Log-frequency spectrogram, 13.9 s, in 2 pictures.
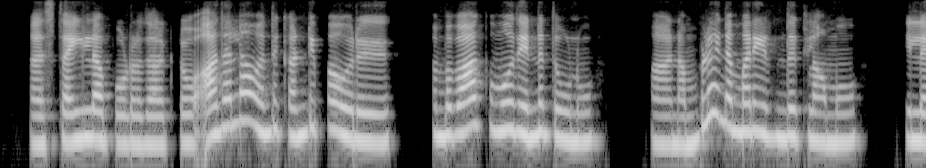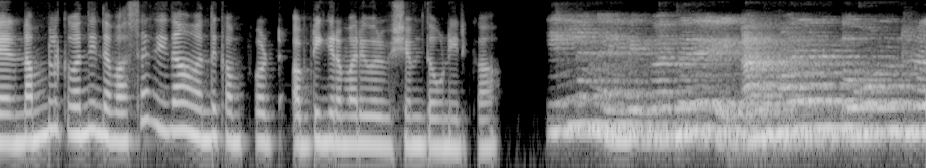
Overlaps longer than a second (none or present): none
